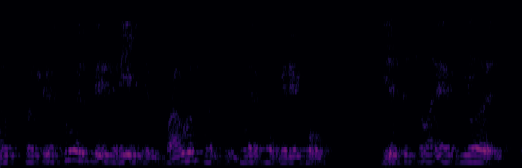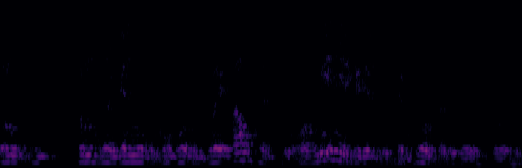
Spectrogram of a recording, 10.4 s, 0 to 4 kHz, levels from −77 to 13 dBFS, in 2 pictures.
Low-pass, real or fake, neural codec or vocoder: 3.6 kHz; fake; codec, 16 kHz, 8 kbps, FunCodec, trained on LibriTTS, 25 frames a second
